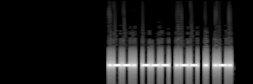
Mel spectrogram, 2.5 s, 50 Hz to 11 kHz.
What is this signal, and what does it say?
Morse code, heard as a keyed tone, about 50 wpm, 700 Hz. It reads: POWER
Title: Top 500 Words Repeated 50wpm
